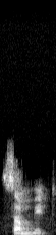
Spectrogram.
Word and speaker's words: submit: अब सबमिट में क्या है कि बी साइलेंट है। देखो, सम में ब का साउंड आ रहा है, नहीं आ रहा है, सबमिट आ रहा है सीधे, सबमिट, सबमिट, ये बात याद रखना।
